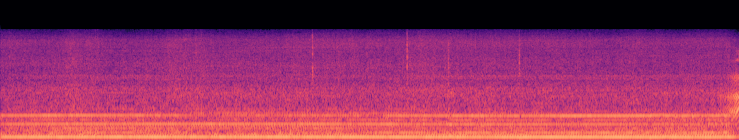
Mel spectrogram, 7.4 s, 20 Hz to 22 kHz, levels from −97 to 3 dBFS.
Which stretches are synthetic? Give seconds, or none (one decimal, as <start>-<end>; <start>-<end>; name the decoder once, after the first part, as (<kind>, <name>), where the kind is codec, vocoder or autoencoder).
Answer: 6.5-7.4 (vocoder, BigVGAN v2)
